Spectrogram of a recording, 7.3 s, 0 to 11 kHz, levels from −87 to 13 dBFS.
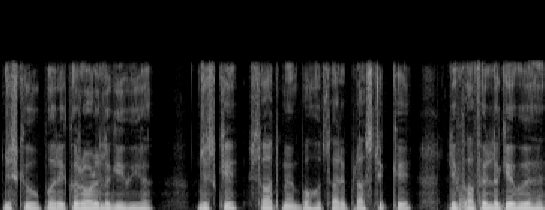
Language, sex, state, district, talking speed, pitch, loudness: Hindi, male, Himachal Pradesh, Shimla, 150 wpm, 125 Hz, -17 LUFS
